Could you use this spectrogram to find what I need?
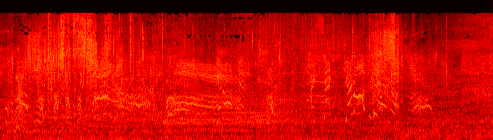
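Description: A creature shrieks and screeches loudly.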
